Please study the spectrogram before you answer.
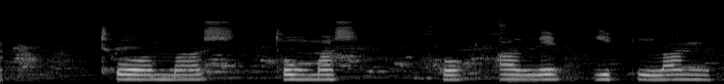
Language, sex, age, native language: Icelandic, male, 7, Icelandic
